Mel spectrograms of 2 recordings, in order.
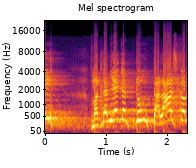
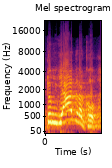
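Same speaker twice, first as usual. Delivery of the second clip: ordinary talk, nothing marked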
